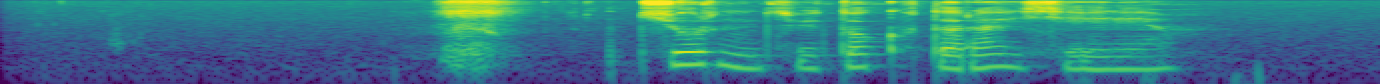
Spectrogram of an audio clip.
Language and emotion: Russian, neutral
